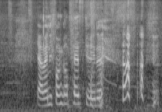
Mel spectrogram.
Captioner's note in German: Lachen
